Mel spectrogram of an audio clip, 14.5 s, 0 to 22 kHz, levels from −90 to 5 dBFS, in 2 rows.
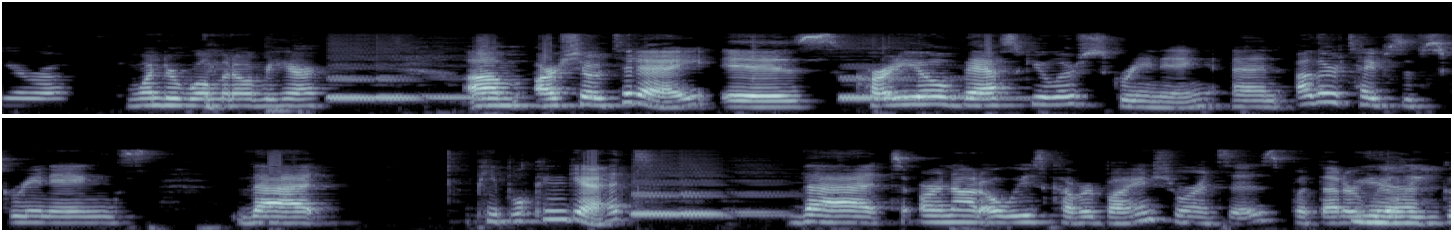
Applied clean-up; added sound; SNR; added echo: classical method Wiener filter.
